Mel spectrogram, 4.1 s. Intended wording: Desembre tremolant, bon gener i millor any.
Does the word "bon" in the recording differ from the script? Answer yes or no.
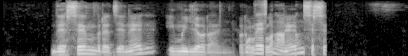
yes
